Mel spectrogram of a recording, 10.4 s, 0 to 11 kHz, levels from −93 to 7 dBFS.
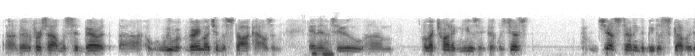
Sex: male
